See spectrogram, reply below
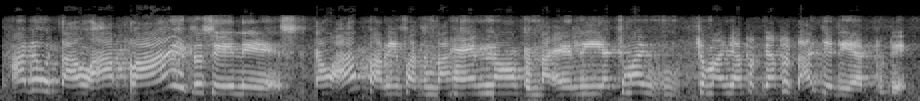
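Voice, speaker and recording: High, taunting woman debater. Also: a little fast, bright, forceful tone, a little hiss or hum, poor audio. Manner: scolding, taunting, colloquial. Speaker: debater in an online religious debate room. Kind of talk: heated voice-chat debate.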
